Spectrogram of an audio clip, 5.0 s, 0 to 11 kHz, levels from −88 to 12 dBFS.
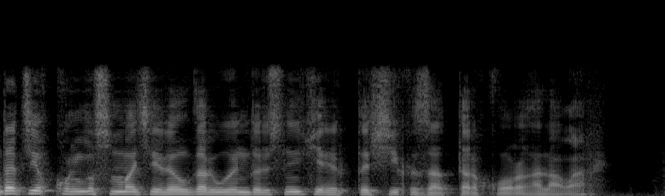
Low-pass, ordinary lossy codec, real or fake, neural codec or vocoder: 7.2 kHz; none; fake; codec, 16 kHz, 1 kbps, FunCodec, trained on Chinese and English, 50 frames a second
